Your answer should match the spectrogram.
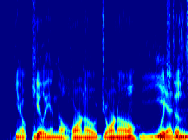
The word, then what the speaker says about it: Jornet: But, obviously his last name's not Jornet, so I can't use Hornet. So it'd be Killian Jorno. Then I'd have to say, Killian the Horno Jorno, which doesn't sound so good.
